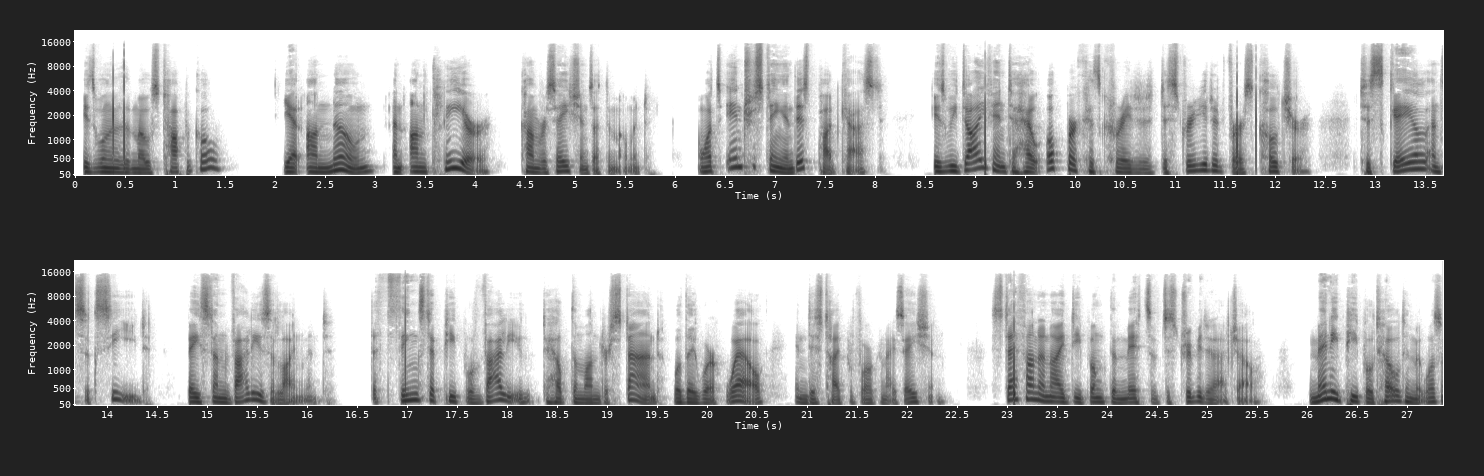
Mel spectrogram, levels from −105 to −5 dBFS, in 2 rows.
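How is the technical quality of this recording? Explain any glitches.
The recording is marred by five loud pops, sharp thumps that jump roughly 20 dB above the speech, which carries on underneath. A double pop at 0.38–0.51 s falls between "is one" and "most topical yet unknown". A single pop at 9.10–9.12 s follows "this podcast is we", before "into how". Another double pop at 11.62–11.83 s comes after "has created a distributed". Single pops land at 16.98–17.00 s and at 23.07–23.09 s, the last one louder, around 25 dB. Each is likely a sudden voltage spike from a plug, switch, static discharge or driver glitch, shaped by the downstream circuitry into a brief, punchy transient.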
